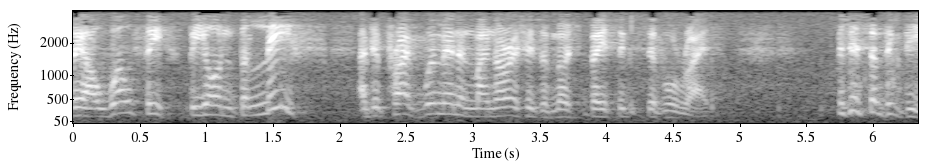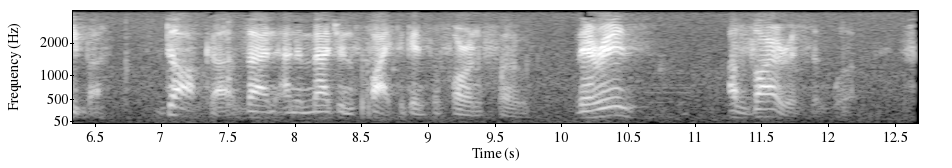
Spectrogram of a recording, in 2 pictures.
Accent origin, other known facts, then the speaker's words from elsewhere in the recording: Ilford, London, United Kingdom; arrests were made in Ilford, my hometown. Now, boring it may be, but nobody is oppressed in Ilford.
